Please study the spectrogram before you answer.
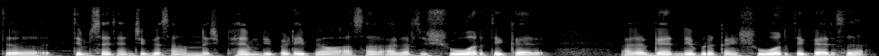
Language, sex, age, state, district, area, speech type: Kashmiri, male, 18-30, Jammu and Kashmir, Ganderbal, rural, spontaneous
